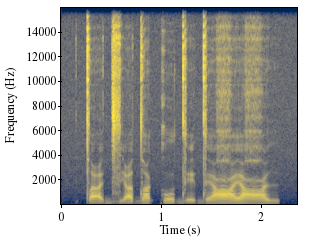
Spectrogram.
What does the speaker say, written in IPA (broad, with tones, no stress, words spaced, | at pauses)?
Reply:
tˤḭ˧˩d͡zḭ˧˥˧dˤə˩˥ ko˥˧dḛ˥˧dɛ˩˥ʕɛ˧˥˧ ʕɨ˧˩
